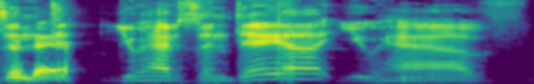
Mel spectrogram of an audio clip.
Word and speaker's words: Zendaya: Is that how you pronounce her name? I hope I'm saying that right. Zendaya. Yeah, I believe it's Zendaya.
